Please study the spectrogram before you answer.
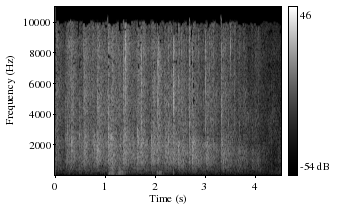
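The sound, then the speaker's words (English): Audience applause welcoming an arriving guest: sustained, dense clapping that holds steady for several seconds, with brief voices mixed in, then gradually fades toward the end. “Please welcome him with a hand.”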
